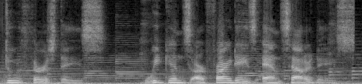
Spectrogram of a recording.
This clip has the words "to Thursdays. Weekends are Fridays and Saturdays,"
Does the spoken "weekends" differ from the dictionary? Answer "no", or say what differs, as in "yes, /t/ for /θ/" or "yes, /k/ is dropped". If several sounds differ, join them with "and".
no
